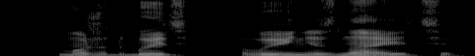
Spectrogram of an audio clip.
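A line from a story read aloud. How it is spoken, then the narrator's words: Grumble. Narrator (Russian): буркнул Кузьма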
